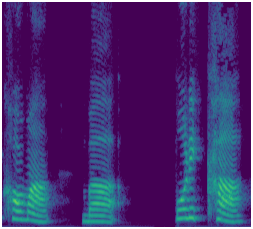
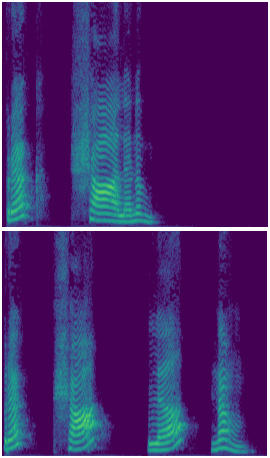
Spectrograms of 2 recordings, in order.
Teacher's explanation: ক্ষমা বা পরীক্ষা, এরকম করে বলি, কিন্তু সংস্কৃততে আমরা আলাদা আলাদা করে, মানে ক আর স আলাদা করে উচ্চারণ করব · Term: ক যোগ মূর্ধন্য স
